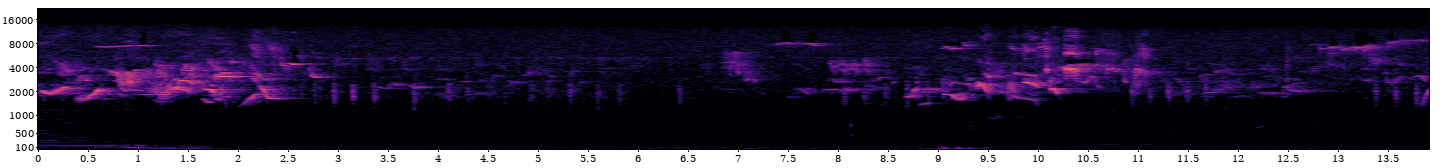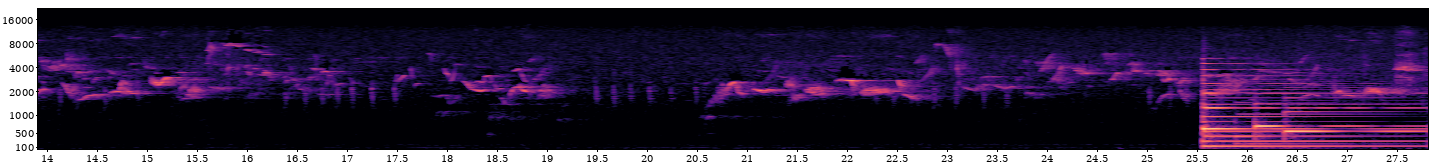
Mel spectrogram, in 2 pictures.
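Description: Small birds chirping and twittering in short bouts every few seconds, with quieter gaps between. Soft music fades out in the first second or two, and piano music comes in loudly near the end.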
